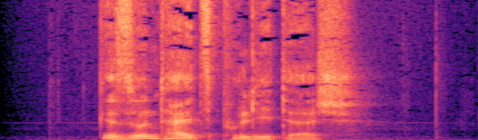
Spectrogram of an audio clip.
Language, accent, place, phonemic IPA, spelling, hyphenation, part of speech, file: German, Germany, Berlin, /ɡəˈzʊnthaɪ̯t͡spoˌliːtɪʃ/, gesundheitspolitisch, ge‧sund‧heits‧po‧li‧tisch, adjective, De-gesundheitspolitisch.ogg
- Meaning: health policy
